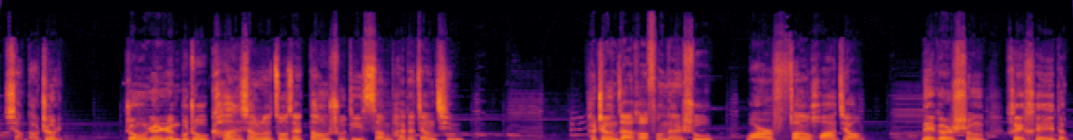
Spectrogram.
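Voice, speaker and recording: A man's voice: fairly high pitch, a little mellow. A man narrating a scripted story as an audiobook narrator, in a dramatic storytelling style.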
